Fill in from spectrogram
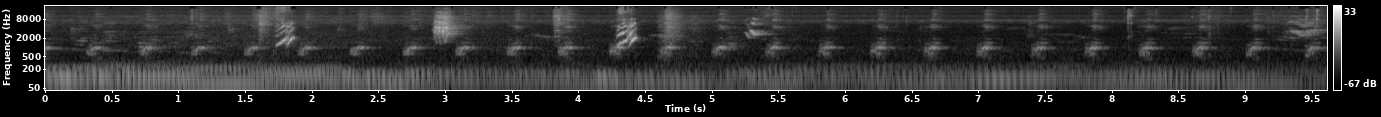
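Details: A starling kept as a pet for four years repeats short mid-pitched chips about four times a second over a low hum, with a few quick rising whistles slipped in.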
